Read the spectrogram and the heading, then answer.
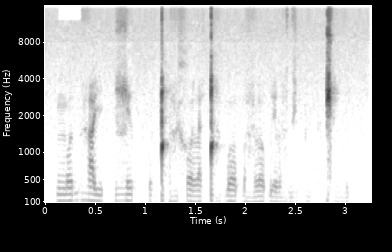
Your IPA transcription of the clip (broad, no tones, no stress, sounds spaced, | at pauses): ŋʷ i bʱ a j | ɮ i kʷʰ ɐ ǃʼ a̤ x o l ɐ ɡ͡ǃ a̤ ɓ o ɓ a̤ l o ɓ i l a̤ d i̤ p i̤ p ǁ i̤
